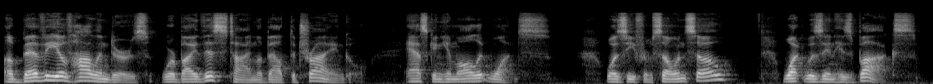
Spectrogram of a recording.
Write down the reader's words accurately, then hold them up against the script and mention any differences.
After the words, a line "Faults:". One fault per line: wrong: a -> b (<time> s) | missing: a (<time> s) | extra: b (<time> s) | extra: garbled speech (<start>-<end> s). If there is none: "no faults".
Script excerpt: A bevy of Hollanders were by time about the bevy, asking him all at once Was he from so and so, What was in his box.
A bevy of Hollanders were by this time about the triangle, asking him all at once Was he from so and so, What was in his box.
Faults:
extra: this (2.0 s)
wrong: bevy -> triangle (3.0 s)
